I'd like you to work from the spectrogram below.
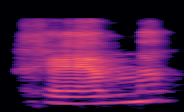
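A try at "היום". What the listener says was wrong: So that's actually a hey, not a chet. It's a hey. So that's an H sound.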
